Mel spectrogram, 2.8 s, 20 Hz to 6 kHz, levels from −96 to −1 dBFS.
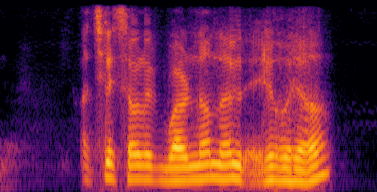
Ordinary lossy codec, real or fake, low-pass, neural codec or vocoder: AAC, 32 kbps; fake; 5.4 kHz; codec, 16 kHz in and 24 kHz out, 0.6 kbps, FocalCodec, streaming, 4096 codes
